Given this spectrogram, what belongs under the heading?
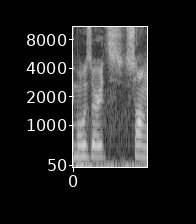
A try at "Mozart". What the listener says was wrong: Why are you saying Mozart like mozzarella? Mozart. Mozart. You're saying Mozart. You're going Mozart. Because it's not mozzarella.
